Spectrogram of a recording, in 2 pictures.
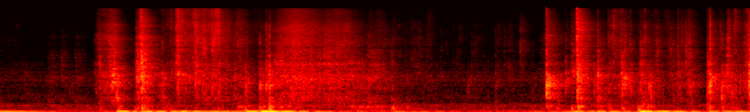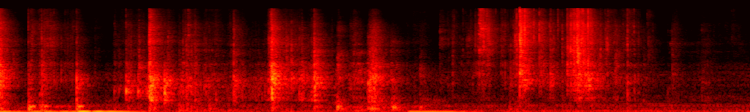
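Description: Foil card packs rustle and crinkle in someone's hands.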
